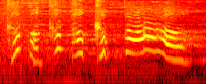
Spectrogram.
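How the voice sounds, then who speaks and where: A woman's voice: extremely high pitch, lively intonation, slow, sharp tone, soft background music, exaggerated voice. A woman voicing a small, eager, loyal fairy creature in a video game, chirpy and full of exclamations. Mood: excited. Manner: chirpy, exclamatory, punctuates speech with a verbal tic. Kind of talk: video game cutscene acting. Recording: long hall reverb.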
